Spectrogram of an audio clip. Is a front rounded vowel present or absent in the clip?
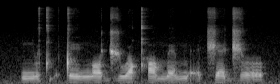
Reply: absent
